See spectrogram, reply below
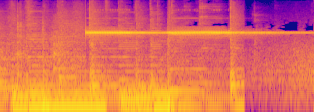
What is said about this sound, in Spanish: Y como si fuera poco, empezó a sonar una alarma de incendio.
